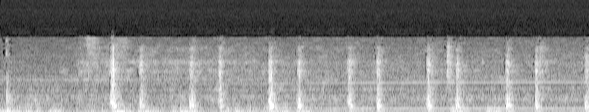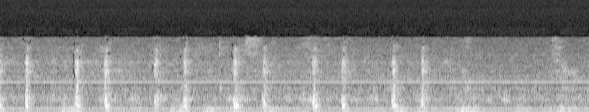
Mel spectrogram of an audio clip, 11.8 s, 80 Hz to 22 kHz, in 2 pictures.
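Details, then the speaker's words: Recorded heart sounds at a normal resting heart rate: regular lub-dub at about 75 a minute, with S1 to S2 shorter than S2 to the next S1; normal S1 and S2. "you hear you're hearing L up L up L up L up every once in a while I get people that are like well how do you know which one's S1 S2"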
